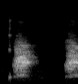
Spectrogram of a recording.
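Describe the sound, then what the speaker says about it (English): Dog barking in the background, two short, sharp barks close together, loud and clear against silence. "Got that barking dog in the background."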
